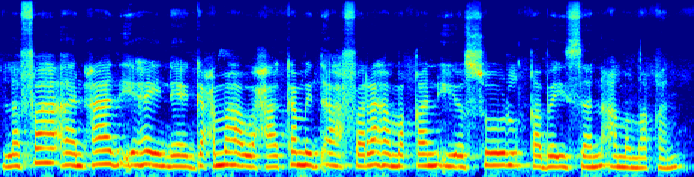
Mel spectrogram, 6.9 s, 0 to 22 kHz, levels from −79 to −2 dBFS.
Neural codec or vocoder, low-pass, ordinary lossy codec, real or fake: vocoder, 44.1 kHz, 128 mel bands every 512 samples, BigVGAN v2; none; none; fake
